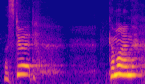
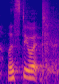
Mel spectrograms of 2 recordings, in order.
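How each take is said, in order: First: Higher, louder coach rally. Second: Said in the usual way. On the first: Real, not acted. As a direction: pump the class up. Coach rallies tired class.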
